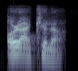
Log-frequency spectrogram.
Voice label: "oracular", Indian

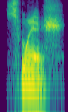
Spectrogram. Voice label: "swish", American

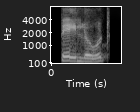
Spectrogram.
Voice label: "payload", Indian; Dictionary

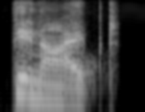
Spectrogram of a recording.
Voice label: "pinniped", Indian; Dictionary

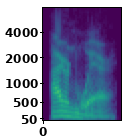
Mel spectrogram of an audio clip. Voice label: "ironware", American

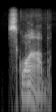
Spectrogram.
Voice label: "squab", American

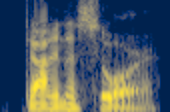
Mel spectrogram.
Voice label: "dinosaur", American

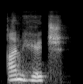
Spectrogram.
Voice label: "unhitch", Indian

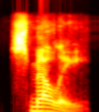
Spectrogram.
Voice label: "smelly", American

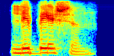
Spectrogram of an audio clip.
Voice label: "libation", Indian

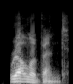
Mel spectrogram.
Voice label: "relevant", American

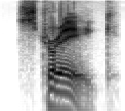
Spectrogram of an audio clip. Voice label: "strake", American

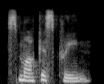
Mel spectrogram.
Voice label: "smokescreen", Indian

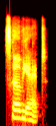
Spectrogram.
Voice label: "serviette", Indian

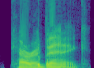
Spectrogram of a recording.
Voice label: "charabanc", American

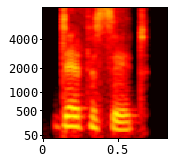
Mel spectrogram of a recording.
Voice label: "deficit", Indian

